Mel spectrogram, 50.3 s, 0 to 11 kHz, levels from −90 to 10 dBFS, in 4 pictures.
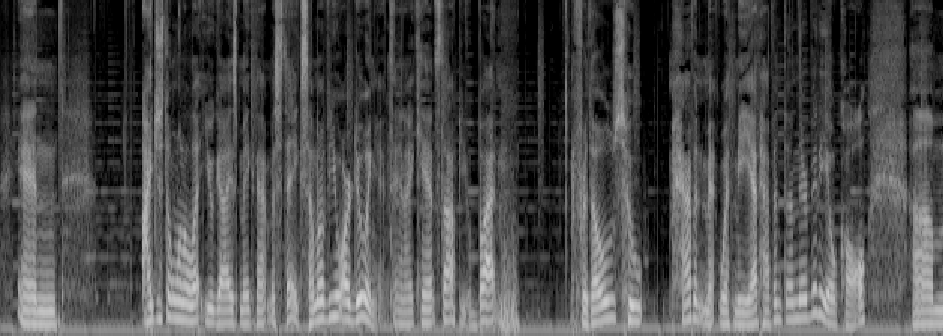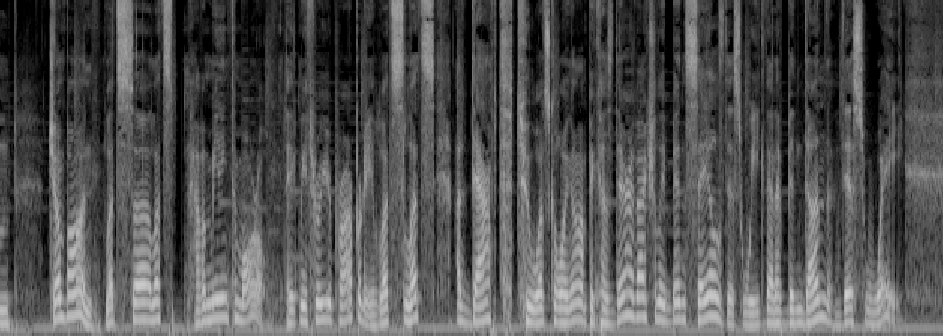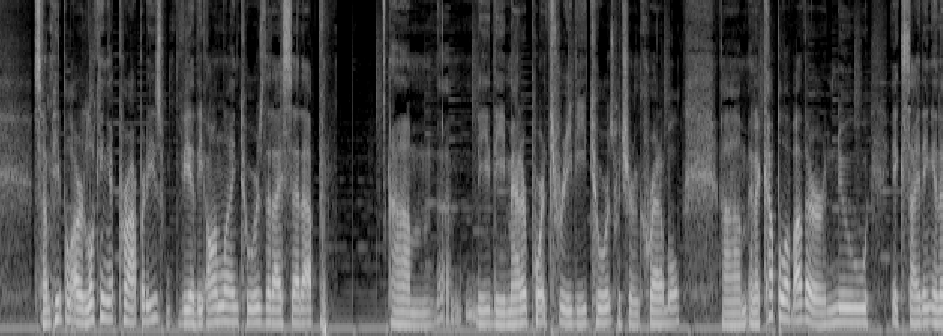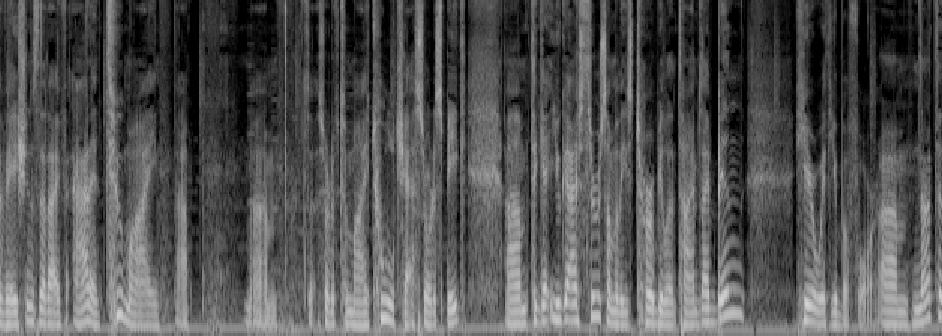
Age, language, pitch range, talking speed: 40-59, English, 115-160 Hz, 170 wpm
